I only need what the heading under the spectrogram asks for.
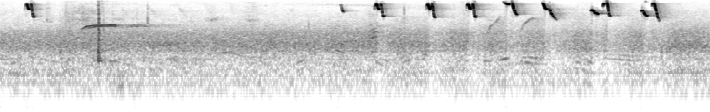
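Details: Yellow canary entered in a singing competition, delivering sharp, very high chirps that sweep downward, starting sparse and then repeating about twice a second in the second half, over a soft background hiss.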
